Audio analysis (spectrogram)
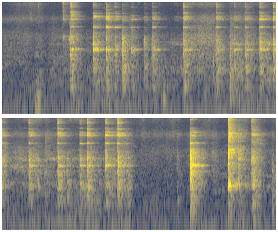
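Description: A metal spoon clinks rapidly against a glass while vinegar is stirred into water in a school chemistry experiment, a quick series of close, light taps with a couple of sharper knocks near the end.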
